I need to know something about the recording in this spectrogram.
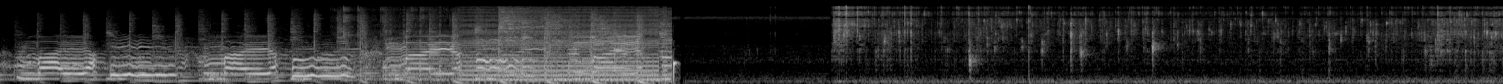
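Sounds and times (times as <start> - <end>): chicken frying in hot oil: 7.3 - 15.0.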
